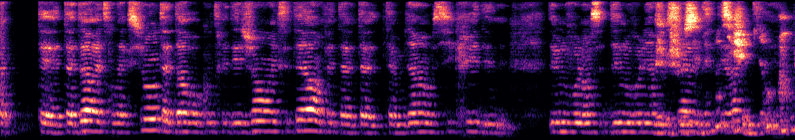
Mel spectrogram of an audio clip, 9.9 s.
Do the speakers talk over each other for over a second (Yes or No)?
Yes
